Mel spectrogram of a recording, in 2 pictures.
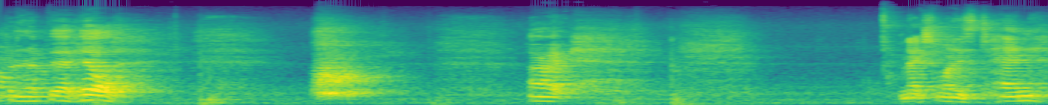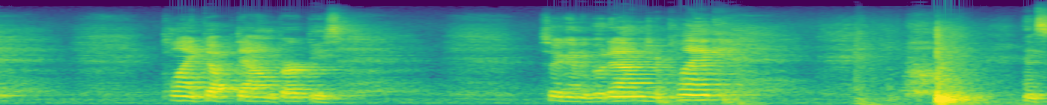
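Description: A middle-aged man talks calmly in a room.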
